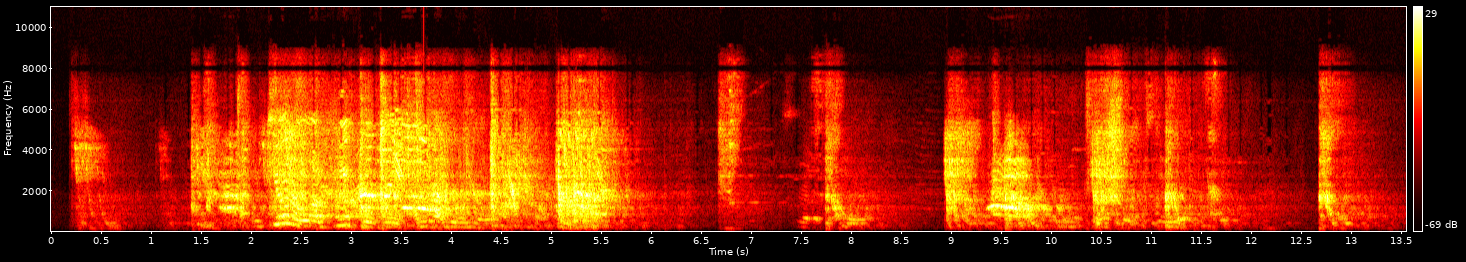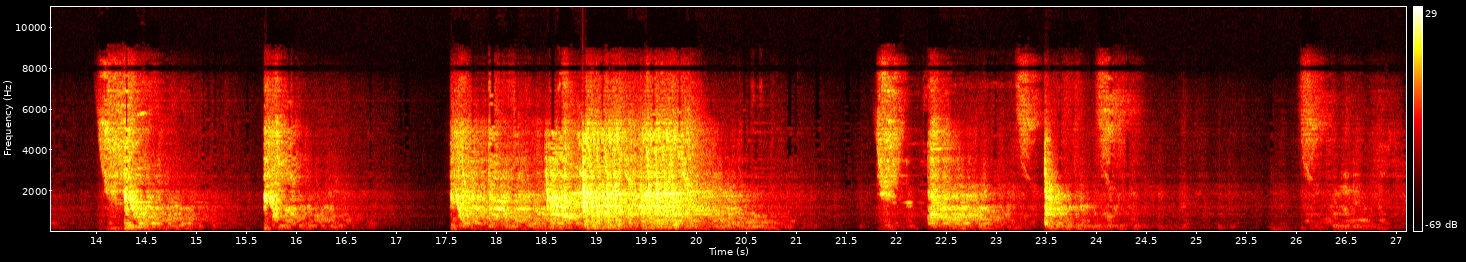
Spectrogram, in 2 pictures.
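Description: Video game gunfire bursts loudly from a television speaker in short, repeated rounds.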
